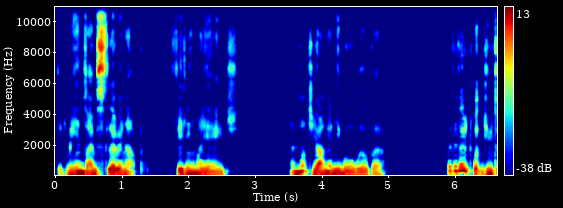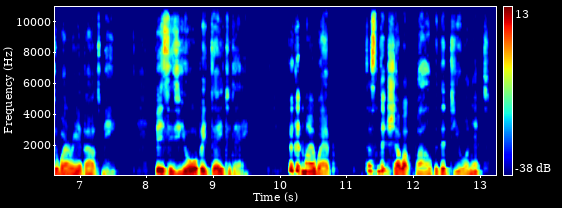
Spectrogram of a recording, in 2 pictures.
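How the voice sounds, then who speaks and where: A woman voicing a kindly, ageing female spider from a storybook, wise and protective, with a gentle but firm manner. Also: medium pitch, very animated, moderate pace, long pauses. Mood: tender, weary.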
